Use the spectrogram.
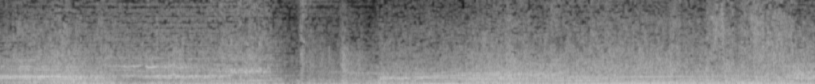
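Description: Engines roar and rev continuously as several cars race close by in a chase, a loud, busy mix of motor drone and shifting pitch.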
